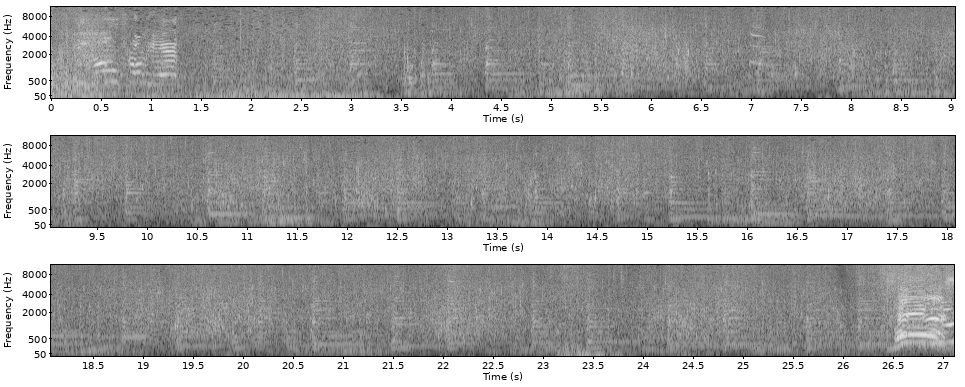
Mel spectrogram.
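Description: A sailing ship moves across the sea in Assassin's Creed Valhalla, with a constant wash of water and wind that holds steady throughout. Game voices come and go over it.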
